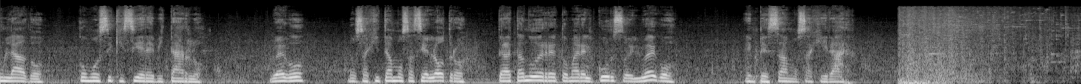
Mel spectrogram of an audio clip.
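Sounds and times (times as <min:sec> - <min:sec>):
speech: 0:00.0 - 0:09.1
car crash with violent impact: 0:09.0 - 0:10.8
glass bursting and shattering: 0:09.0 - 0:10.8.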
